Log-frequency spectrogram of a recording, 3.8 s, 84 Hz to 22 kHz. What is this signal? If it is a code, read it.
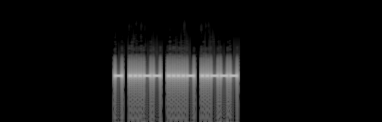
Morse code, heard as a keyed tone, about 50 wpm, 700 Hz. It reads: T342
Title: Numbers - Contest Style - 4-Digit 50wpm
